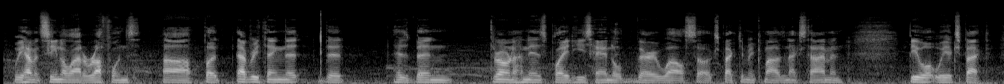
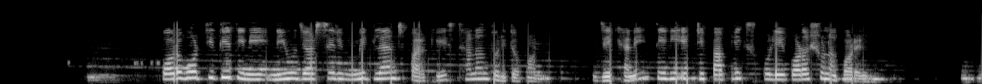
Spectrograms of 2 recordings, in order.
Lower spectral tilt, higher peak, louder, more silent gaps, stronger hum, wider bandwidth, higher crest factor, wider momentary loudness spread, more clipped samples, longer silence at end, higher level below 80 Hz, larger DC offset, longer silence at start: about the same, -5 dB/octave vs -5.5 dB/octave; about the same, -2 dBFS vs -2 dBFS; second, -25 LUFS vs -17 LUFS; second, none vs 9.27-9.31 s, 9.38-9.60 s; neither; first, 13 kHz vs 7.6 kHz; first, 22 dB vs 16 dB; second, 9 LU vs 14 LU; neither; about the same, 0 s vs 0 s; about the same, -46 dBFS vs -50 dBFS; neither; second, 0.05 s vs 0.9 s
